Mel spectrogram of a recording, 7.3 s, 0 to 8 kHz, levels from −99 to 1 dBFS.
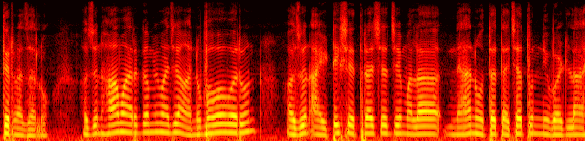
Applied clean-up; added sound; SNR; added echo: none; none; none; none.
